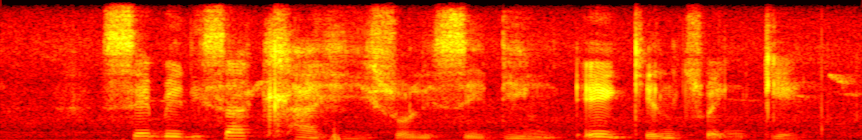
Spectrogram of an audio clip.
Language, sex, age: Southern Sotho, male, 21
